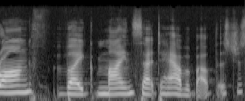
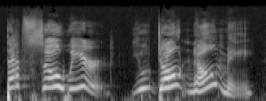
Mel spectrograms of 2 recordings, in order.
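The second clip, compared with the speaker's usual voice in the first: much higher, louder, very slow "That's so weird"; incredulous drawl; 11 semitones higher, 9 dB louder, slower than usual. Retold or imitated. Telling the comic his remark is weird, a high, slow, exaggerated drawl.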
